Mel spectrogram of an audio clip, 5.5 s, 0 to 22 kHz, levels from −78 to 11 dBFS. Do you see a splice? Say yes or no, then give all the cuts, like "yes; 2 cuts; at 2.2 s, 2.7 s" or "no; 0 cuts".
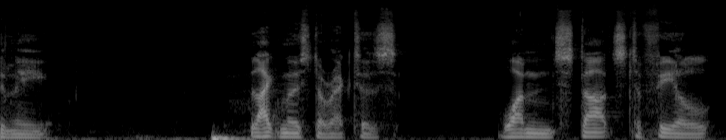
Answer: no; 0 cuts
